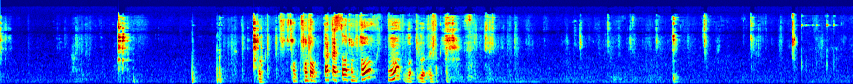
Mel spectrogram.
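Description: Cutlery clinks and scrapes on a plate.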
